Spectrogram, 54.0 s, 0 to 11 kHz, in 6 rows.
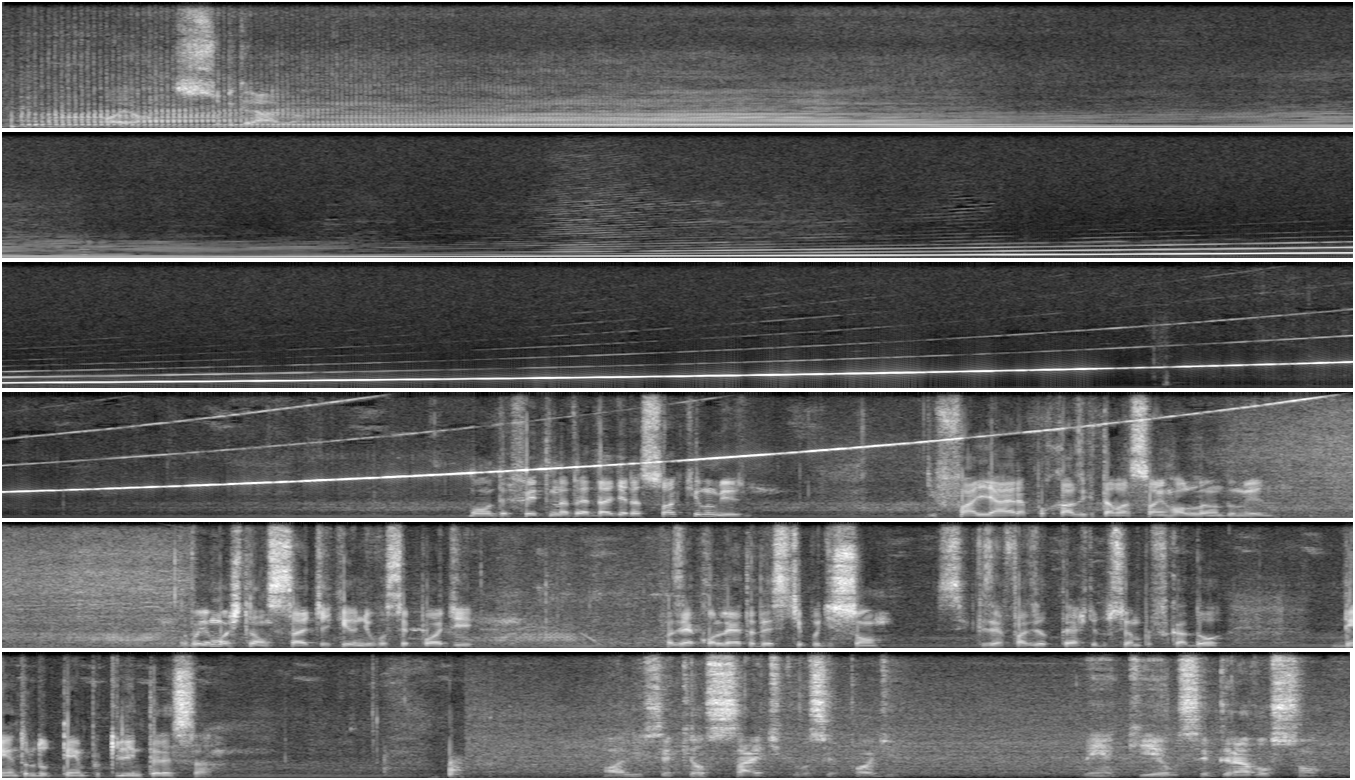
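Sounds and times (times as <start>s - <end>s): rising sine-wave tone sweep: 0.0s - 37.8s.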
